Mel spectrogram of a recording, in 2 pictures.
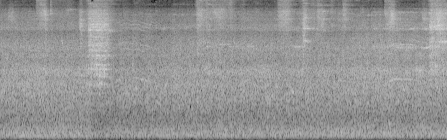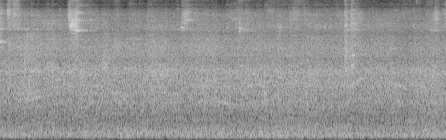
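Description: A freight train of loaded oil tank wagons rolling past close by, its wheels running on the rails in a steady rumble. Short, sharp high-pitched sounds from the wheels and couplings come every couple of seconds.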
